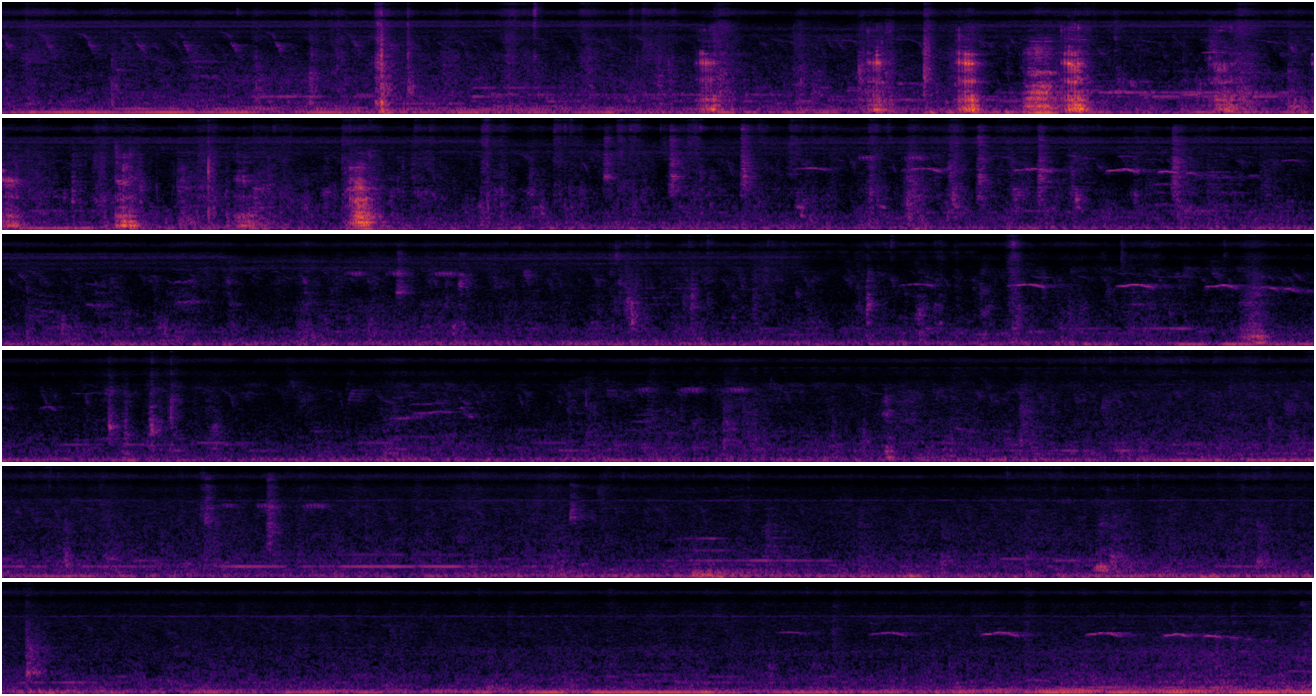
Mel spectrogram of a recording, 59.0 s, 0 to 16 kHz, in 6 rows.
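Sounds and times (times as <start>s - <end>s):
pigs grunting: 5.2s - 13.0s.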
